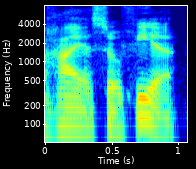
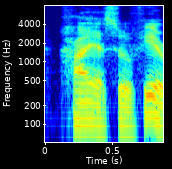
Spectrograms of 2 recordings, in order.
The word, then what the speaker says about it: Hagia Sophia: And then it reappears of course in the Haya Sophia famously um Hagia Sophia for for some of you people if you're trying to spell it. Haya Sophia, right?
